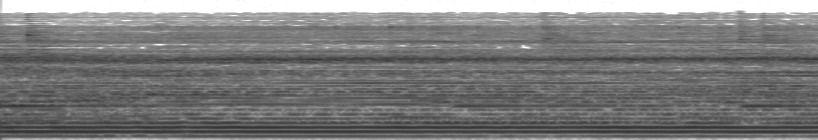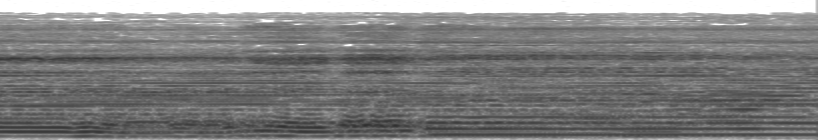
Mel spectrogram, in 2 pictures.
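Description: Hindustani classical singing in Raag Yaman: a male voice holds one long steady note, doubled by harmonium over a tanpura drone. About four and a half seconds in he moves through a short ornamented phrase, then settles on a new held note about six seconds in.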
